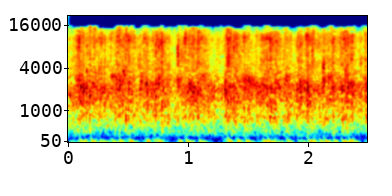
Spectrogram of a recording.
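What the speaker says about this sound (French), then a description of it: "Je crois qu'on peut vraiment les applaudir." Steady studio audience applause on a French talk show, a continuous wash of clapping hands at moderate volume throughout, with no voices over it.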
